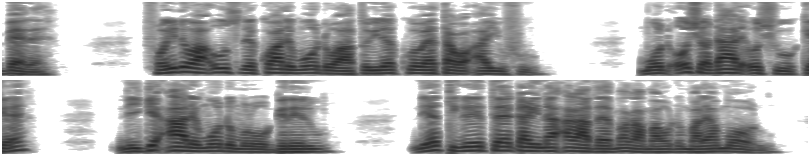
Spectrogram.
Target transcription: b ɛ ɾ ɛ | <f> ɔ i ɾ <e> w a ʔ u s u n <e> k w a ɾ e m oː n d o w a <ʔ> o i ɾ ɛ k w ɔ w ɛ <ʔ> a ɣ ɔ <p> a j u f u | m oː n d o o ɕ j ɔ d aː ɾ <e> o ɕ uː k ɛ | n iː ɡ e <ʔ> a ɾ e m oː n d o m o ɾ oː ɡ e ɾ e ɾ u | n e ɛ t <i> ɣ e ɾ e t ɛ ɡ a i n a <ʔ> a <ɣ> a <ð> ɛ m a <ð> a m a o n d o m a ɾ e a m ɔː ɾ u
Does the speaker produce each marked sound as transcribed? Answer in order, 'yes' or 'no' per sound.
yes, yes, yes, no, no, no, yes, yes, yes, yes, yes, yes, no

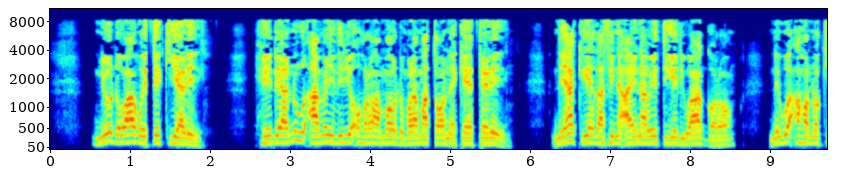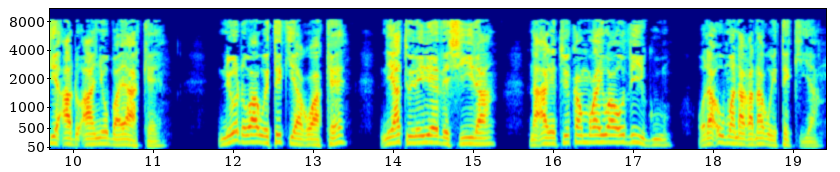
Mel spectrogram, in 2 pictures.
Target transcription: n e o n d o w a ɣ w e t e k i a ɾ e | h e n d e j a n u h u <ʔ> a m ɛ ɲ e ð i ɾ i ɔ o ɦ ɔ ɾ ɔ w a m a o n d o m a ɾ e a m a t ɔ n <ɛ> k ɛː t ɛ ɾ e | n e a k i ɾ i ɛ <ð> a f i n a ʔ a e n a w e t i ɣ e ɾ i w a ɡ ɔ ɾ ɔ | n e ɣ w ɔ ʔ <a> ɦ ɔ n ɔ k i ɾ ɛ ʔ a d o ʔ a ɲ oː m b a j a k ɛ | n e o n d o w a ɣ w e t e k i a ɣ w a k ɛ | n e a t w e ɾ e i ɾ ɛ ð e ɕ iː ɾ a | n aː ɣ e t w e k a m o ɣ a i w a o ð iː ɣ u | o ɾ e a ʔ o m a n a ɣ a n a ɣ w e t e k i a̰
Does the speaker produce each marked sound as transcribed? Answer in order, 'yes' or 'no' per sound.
yes, yes, yes, yes

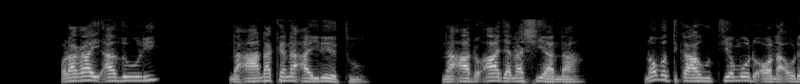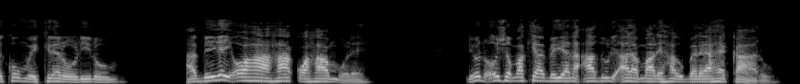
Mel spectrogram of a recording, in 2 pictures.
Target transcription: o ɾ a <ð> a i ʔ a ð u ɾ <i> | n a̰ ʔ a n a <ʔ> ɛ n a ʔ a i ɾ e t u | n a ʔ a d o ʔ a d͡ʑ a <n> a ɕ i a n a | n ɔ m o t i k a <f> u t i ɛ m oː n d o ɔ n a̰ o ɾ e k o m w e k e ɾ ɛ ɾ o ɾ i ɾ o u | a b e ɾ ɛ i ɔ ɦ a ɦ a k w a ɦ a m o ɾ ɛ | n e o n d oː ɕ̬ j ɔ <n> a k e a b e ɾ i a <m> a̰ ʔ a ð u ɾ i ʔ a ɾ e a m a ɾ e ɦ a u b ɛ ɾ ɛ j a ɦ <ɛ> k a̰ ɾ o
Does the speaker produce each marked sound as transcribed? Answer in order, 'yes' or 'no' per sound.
no, yes, no, yes, no, no, no, yes

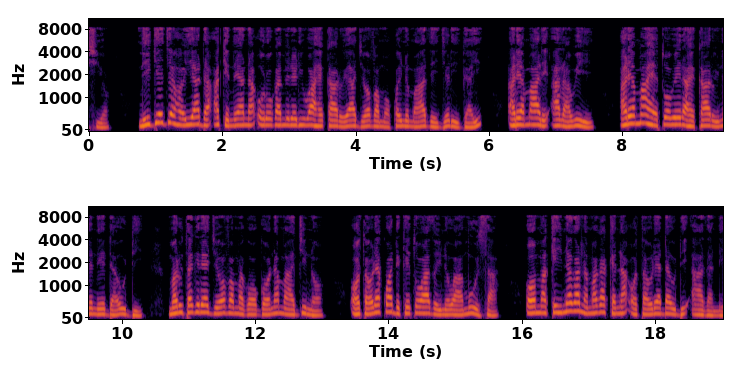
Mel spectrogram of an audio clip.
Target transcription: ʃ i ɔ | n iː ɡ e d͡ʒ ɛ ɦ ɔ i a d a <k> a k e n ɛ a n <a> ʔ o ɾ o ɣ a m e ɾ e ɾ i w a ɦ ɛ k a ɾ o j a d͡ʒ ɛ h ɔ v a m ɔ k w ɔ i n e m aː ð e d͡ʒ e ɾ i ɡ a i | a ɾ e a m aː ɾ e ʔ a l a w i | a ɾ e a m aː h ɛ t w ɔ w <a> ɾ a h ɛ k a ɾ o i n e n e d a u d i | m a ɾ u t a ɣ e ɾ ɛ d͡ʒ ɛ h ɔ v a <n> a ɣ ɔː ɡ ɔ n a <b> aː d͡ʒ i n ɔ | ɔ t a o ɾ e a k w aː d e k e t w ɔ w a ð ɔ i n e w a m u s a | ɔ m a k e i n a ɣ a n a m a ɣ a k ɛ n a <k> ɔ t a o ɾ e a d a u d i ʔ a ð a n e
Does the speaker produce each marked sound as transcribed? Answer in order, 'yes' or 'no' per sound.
no, yes, no, no, no, no

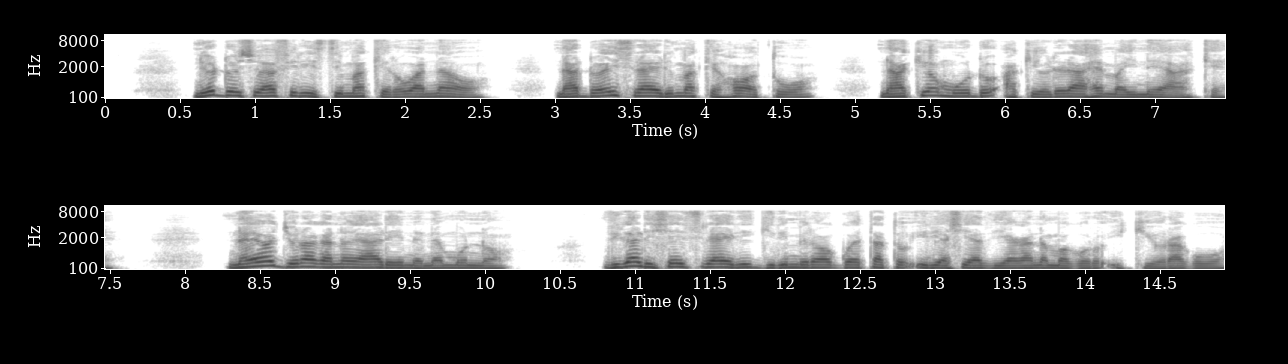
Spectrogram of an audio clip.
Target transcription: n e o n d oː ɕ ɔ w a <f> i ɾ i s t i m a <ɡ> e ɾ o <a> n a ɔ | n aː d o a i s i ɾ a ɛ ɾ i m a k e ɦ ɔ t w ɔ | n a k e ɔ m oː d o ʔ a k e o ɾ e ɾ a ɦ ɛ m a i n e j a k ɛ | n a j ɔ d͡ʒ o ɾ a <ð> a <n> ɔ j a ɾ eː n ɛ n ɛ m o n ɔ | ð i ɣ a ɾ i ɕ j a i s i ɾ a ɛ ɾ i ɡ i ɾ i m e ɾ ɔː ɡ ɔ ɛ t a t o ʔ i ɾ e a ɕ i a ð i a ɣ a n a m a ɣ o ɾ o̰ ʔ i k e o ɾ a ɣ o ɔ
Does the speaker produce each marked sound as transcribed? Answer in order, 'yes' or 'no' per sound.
yes, no, yes, no, yes

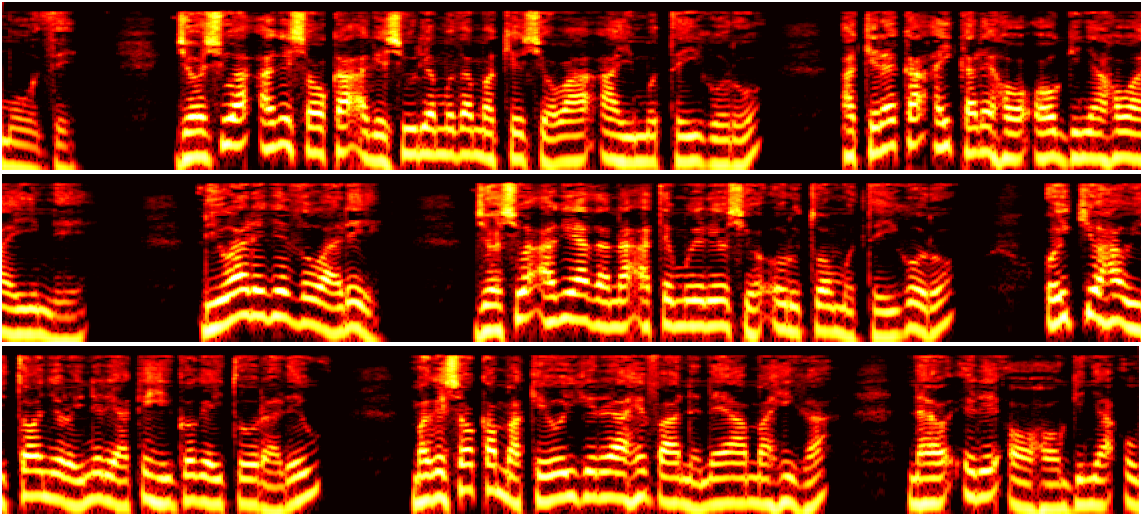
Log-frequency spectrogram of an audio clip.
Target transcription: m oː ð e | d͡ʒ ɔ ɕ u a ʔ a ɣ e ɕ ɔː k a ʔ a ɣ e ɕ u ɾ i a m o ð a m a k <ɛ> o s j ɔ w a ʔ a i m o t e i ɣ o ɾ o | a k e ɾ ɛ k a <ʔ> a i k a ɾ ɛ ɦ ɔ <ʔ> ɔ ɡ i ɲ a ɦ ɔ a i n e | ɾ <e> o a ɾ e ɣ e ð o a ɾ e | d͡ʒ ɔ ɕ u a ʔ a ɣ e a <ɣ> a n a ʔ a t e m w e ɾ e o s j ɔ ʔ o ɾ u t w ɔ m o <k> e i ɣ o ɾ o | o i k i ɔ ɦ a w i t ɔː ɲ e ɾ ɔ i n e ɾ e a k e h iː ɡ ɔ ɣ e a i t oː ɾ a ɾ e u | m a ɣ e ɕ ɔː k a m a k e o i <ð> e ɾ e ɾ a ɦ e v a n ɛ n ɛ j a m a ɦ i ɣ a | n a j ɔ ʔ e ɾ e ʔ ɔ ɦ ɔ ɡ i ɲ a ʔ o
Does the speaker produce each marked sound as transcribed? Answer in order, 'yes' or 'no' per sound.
no, yes, yes, no, no, no, no

